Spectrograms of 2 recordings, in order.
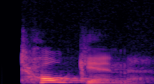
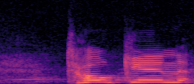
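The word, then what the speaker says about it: Tolkien: JR Tolken. Tolken. Like uh what you get at Chuck-e-Cheese, right? Token. Tolken.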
